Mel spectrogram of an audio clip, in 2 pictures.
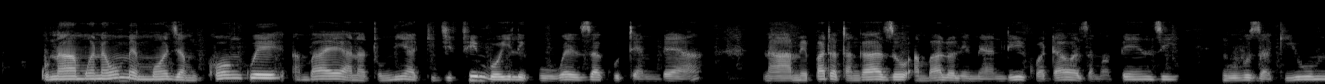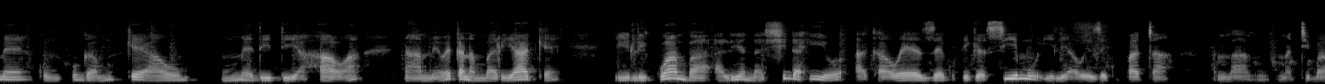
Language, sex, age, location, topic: Swahili, male, 18-24, Kisii, health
